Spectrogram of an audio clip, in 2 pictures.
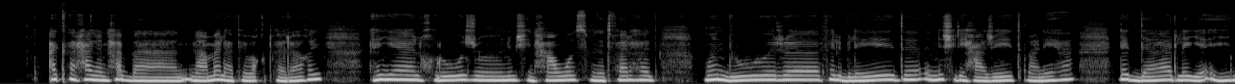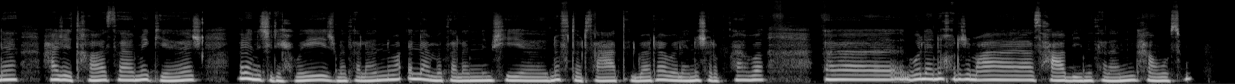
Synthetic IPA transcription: ʔakθɑɾˤħaːʒːanħɪbːnaʕmɪlhæfiwɑqt̪fɑɾˤɑːɣihɪjːælxʊɾuːʒwnɪmʃinħawːaswnɪt̪fɑɾˤɦad̪wɪnd̪uːɾfilblɛːd̪nɪʃɾiħaːʒɛːt̪maʕnɛːɦælɪd̪ːɑːɾˤlɪjːæʔɪhnæ | ħaːʒɛːt̪xɑːsˤːɑmɪkaːʃ | wælːænɪʃɾiħwɛːjɪʒmæθælænwɪʔɪlːæmæθælænːɪmʃinɪft̪ˤɨɾsaʕaːt̪ɪlbɑrˤːɑwælːænɪʃɾɪbqɑhwa | wælːænʊxɾʊʒmaʕaʔɑsˤħɑːbimæθælænnħawːɪsu

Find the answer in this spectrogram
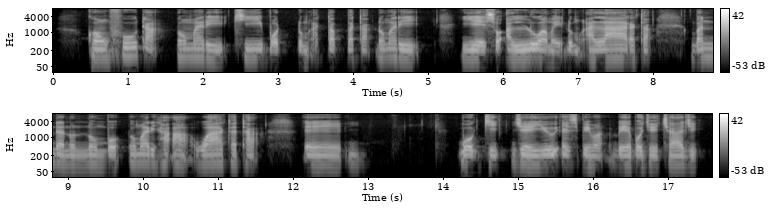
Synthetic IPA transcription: kɔnfuta̰ | ɗɔmaɾikʰiːbɔdɗuma̰tabːata̰ɗɔmaɾi | jɛːsɔʔalːuwamajɗuma̰laɾata̰bandanɔnːɔmbɔɗɔmaɾiɦa̰ʔawatata | ɛ | boɡːid͡ʒɛjuʔɛsbimabɛbɔd͡ʒɛt͡ʃaːd͡ʒi

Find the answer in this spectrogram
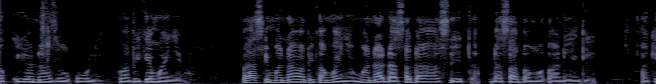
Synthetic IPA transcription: ijɔnaziukuniwambikɛmwɛɲɛ | ɓasimwanawambikamwɛɲɛmwanaɗasaɗasita̰ɗasaɓamwakaniŋɡi | aki

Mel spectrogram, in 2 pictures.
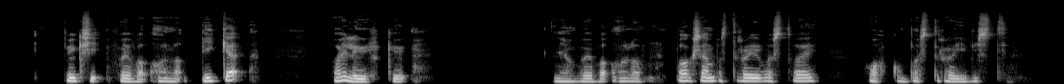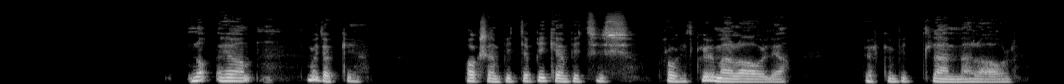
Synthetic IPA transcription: yksiʔvɤjvɑolːɑpikːˑeʔ | vɑjlyhky | jɑvɤjvɑolːɑpɑksemb̥ɑst̪rɤivɑst̪vɑj | ohkumb̥ɑst̪rɤivist̪ | nojɑ | mujd̪̥ukːˑi | pɑksemb̥it̪jɑpikːˑembit̪siːs | pruːɡit̪kylmælɑuljɑ | lyhkymbit̪læmːælɑwl

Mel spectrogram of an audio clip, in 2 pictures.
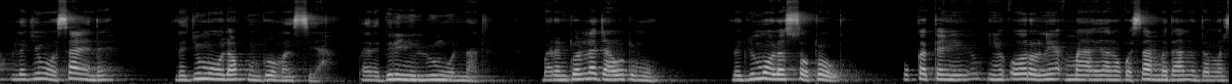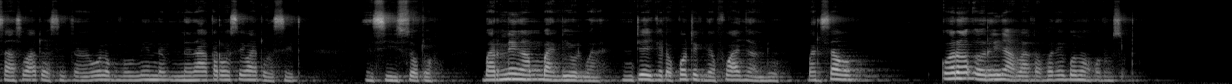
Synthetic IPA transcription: laɟumosajinde | laɟumolakundoːmansija | b̥alabiɾiɲilumonat | baɾentollaɟawutumu | laɟumolasoto | ukːakeɲioɾonimajaloŋkosanbadamintamaɾsaswatositawulamninnanakaɾosewatosit | nsisoto | baɾniŋambandiwulbananteɟutakotikdafuaɲandubaɾsau | oɾoʔoɾeɲabakafanikomaŋkonuso̥to̥

